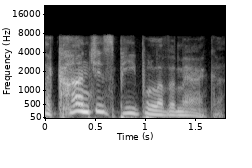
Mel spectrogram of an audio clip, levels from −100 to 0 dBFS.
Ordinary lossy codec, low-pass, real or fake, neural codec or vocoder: Opus, 64 kbps; 7.2 kHz; real; none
